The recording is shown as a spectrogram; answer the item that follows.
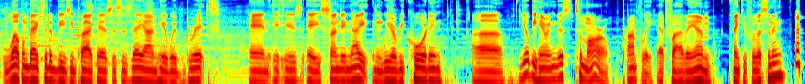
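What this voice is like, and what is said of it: Radio announcer voice. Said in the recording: “I'll try to put my radio voice on real quick. ... How'd I do? ... Nice. Yeah, it was good.”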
